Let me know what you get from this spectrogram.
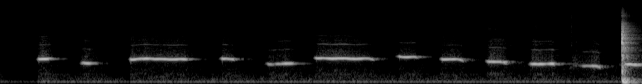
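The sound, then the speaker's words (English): Someone whistles the nursery tune This Old Man, about a dozen clear notes in a bouncy, steady rhythm over a low hum, ending with a brief sharp burst of noise; in a horror film, the character Bill whistles it while Janet is on the ceiling. “Whenever Janet was on the ceiling, and he's whistling This Old Man.”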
